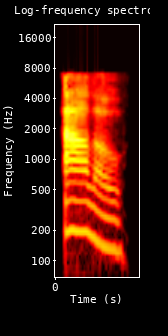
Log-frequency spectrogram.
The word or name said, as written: aloetic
